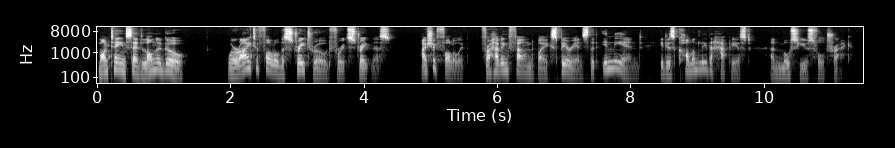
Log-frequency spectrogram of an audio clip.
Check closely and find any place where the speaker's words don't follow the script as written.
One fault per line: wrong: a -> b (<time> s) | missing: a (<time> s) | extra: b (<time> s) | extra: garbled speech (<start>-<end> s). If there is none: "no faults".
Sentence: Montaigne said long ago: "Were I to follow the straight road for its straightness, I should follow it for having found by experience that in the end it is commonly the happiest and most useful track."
no faults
